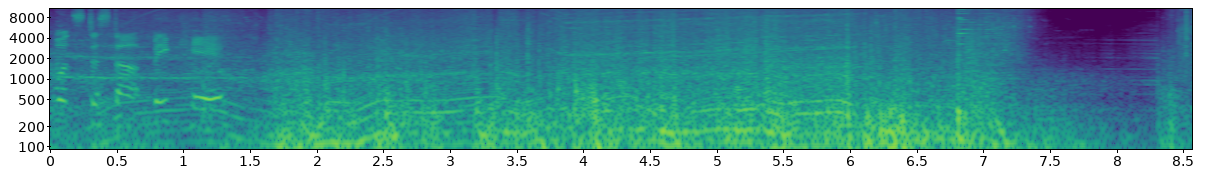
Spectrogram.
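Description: A sports car engine roars and revs.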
